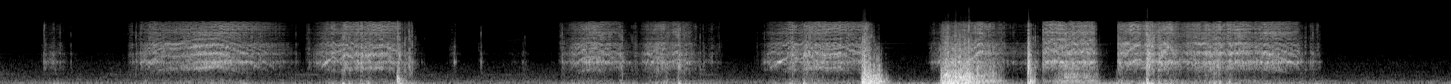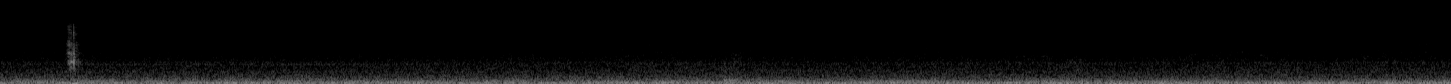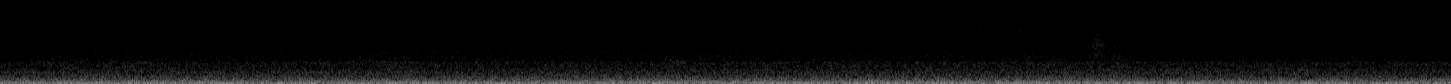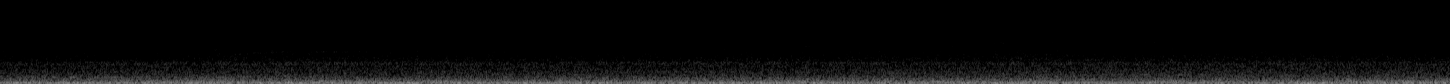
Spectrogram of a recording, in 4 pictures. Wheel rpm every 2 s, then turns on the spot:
20, 80, 30, 40, 70, 130, 100, 0, 0, 0, 0, 0, 0, 0, 0, 0, 0, 0, 0, 0, 0, 0, 0, 0, 0, 0, 0, 0, 0.
none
